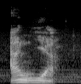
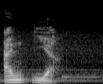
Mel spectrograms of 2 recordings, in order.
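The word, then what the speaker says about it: אני: Le jeu en hébreu c'est Anya. Anya. Il s'écrit de la sorte.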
